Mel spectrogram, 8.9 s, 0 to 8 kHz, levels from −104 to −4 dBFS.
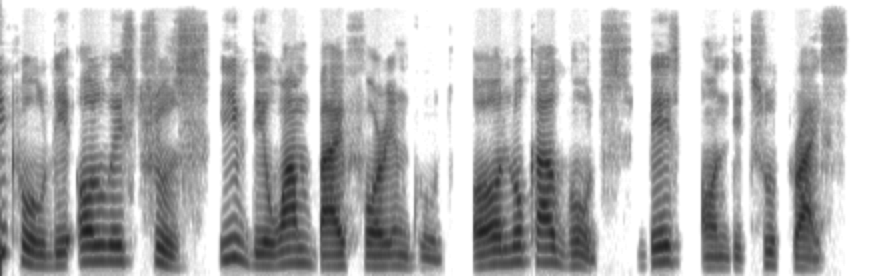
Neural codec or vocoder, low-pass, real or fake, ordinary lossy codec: codec, 16 kHz, 4.8 kbps, FACodec; 7.2 kHz; fake; none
